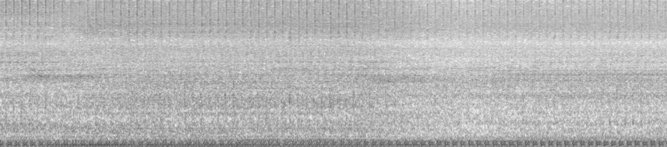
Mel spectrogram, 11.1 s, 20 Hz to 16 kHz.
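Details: BMW E46 M3 petrol engine idling rough and lumpy with a steady low knock pulsing through, lacking power at low rpm; rough running engine with knock.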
